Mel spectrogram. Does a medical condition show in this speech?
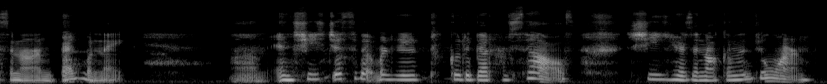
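Yes: cerebral palsy, triplegia.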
